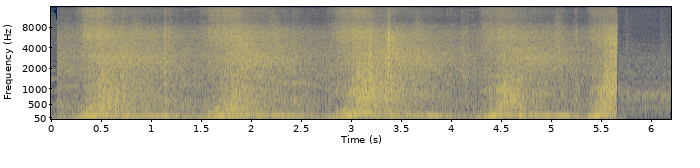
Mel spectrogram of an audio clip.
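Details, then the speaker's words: Rebuilt crashed BMW E92 M3 running for the first time after a software update aligned mileage, keys and serial numbers: crisp blips, revs climbing smoothly and dropping cleanly four times, no knocks or misses; healthy engine. "to hear that thing run under its own steam it's going to be hard to top that"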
